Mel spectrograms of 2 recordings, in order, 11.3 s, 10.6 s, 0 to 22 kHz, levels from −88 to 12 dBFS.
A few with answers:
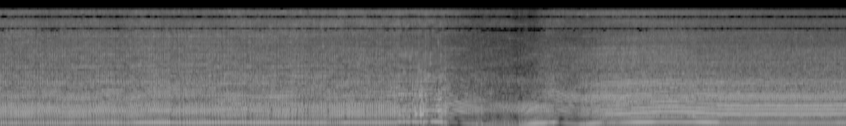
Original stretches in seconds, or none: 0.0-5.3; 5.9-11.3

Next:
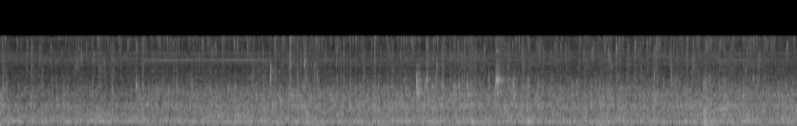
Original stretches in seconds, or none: 0.0-10.6

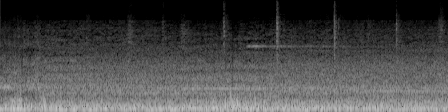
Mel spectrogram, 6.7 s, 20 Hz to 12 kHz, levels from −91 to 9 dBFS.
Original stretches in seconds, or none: 0.6-6.7

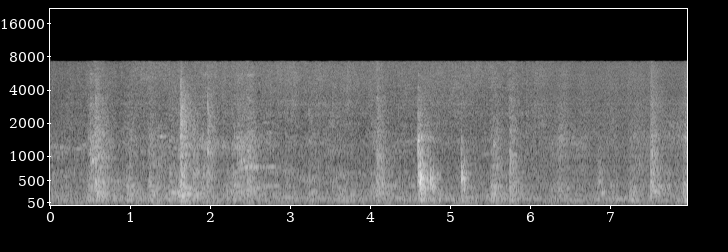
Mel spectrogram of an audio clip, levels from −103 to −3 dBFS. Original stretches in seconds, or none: 0.0-6.1

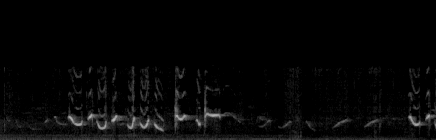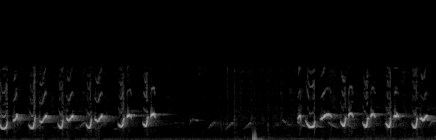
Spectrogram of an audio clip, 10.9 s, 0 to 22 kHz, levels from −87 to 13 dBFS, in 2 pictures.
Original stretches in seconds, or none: 0.0-0.5; 2.5-4.0; 5.2-8.4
